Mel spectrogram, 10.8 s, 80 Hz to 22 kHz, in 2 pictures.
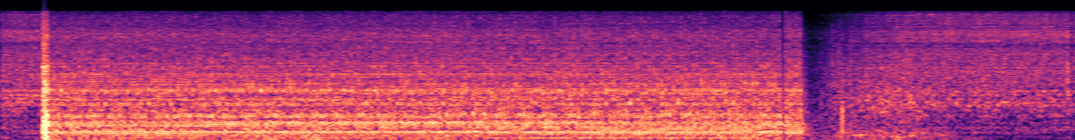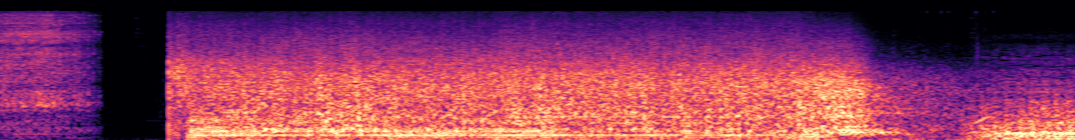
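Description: Electrically driven M134 six-barrel minigun firing long continuous bursts, each heard as one steady buzz at its very high rate of fire. The first burst lasts about four seconds; after a brief break a little past the middle, a second burst runs about three and a half seconds and then stops.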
